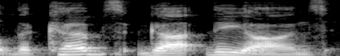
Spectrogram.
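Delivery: usual speaking voice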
